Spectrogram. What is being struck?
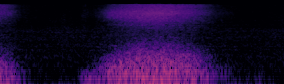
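Nothing is struck.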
